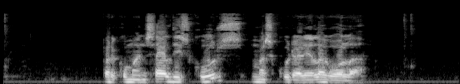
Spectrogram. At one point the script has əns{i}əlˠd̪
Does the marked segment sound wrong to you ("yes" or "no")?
yes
